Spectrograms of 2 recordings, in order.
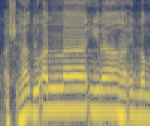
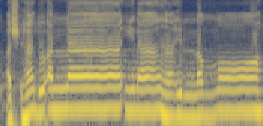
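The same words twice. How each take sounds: First: The first 'la' is held moderately long. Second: The first 'la' is drawn out very long. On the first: "sudah betul" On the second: "Yang lebih betul ... panjangkan"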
